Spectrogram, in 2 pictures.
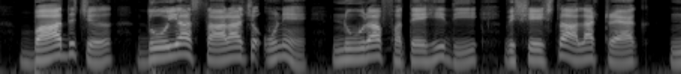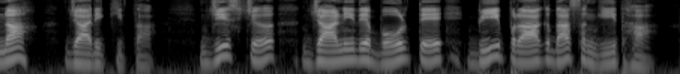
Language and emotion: Dogri, neutral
